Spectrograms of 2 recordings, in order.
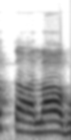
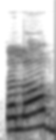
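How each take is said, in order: First: तालाब said taa-laab; long first vowel. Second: तालाब said ta-laab, short first a; short first vowel. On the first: Teacher correcting pupils, तालाब with long first aa. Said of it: "तालाब होता है". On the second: Teacher showing the wrong तालाब, first a short. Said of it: "तालाब नहीं होता". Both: Shown as a demonstration.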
